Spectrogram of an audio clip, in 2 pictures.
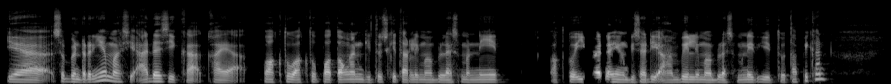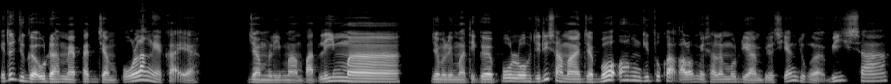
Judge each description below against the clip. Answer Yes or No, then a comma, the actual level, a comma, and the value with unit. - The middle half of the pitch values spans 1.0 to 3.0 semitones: No, average, 4.1 semitones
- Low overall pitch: Yes, low, 120 Hz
